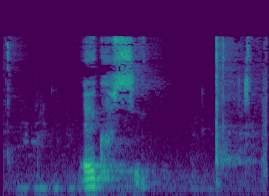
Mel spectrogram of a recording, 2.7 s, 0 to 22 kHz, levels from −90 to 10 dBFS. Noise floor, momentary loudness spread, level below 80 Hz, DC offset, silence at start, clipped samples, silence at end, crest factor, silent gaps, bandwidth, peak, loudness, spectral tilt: -64 dBFS; 14 LU; -70 dBFS; under 0.1%; 0.05 s; under 0.1%; 0 s; 22 dB; none; 12 kHz; -10 dBFS; -27 LUFS; -2.5 dB/octave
